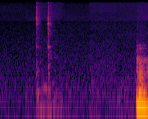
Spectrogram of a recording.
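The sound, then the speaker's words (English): Two sharp, quiet computer mouse clicks in quick succession, set against near silence. “What happens if I click this bar on Facebook?”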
